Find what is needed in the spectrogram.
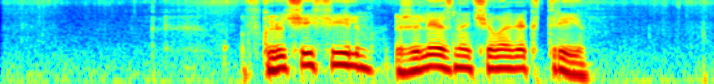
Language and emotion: Russian, neutral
